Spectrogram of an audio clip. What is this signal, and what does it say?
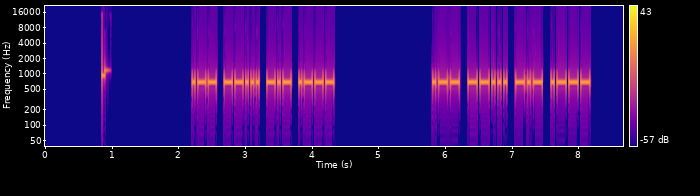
Morse code, heard as a keyed tone, about 28 wpm, 700 Hz. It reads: W7KJ W7KJ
